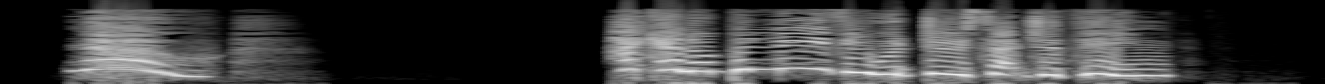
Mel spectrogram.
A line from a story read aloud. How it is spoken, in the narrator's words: cried Catherine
